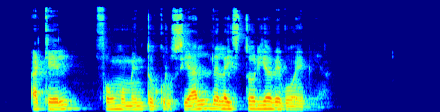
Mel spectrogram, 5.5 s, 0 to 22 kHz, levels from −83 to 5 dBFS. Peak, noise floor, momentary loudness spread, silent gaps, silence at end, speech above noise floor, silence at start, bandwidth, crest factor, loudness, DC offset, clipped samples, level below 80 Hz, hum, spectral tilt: -4 dBFS; -86 dBFS; 7 LU; none; 1.65 s; 67 dB; 0.4 s; 16.5 kHz; 18 dB; -20 LUFS; under 0.1%; under 0.1%; -62 dBFS; none; -5 dB/octave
